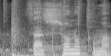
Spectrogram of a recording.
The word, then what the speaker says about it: 雑餉隈: れるそうです初めて見た方はまず読めない難度地名です雑書の熊と読みます現在駅構内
